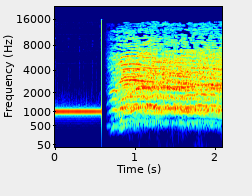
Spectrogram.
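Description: Steady 1 kHz test tone, the kind played with colour bars, cut off by a click about half a second in. It is followed by a crowd of children shouting and cheering 'yay', an edited-in sound effect.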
